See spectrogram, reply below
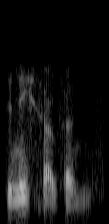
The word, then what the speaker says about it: Denisovans: And the correct pronunciation, and obviously there are two ways of pronouncing it that certainly have come into popular tradition, but the original and the correct way of pronouncing Denisovans is, as I just said, Denisovans.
